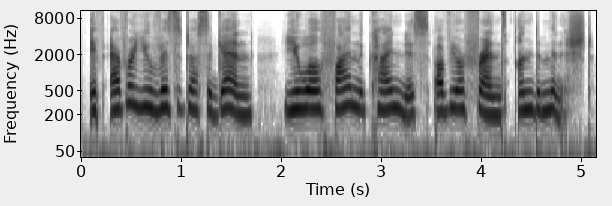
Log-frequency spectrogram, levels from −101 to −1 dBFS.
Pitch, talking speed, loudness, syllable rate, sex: 240 Hz, 175 wpm, -17 LUFS, 5.1 syllables/s, female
